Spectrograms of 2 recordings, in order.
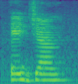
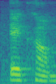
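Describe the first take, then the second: First: The name is said the local Cypriot way. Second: The name is said the English way. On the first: "That's how we pronounce it here in North Cyprus" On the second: "if you're calling it in the English form, you call it Ecan"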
